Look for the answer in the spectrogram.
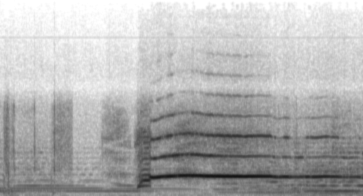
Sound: Julia screams

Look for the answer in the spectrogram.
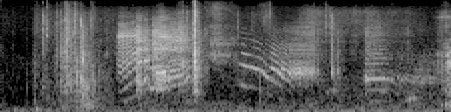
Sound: door creaking

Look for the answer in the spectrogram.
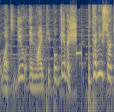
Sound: beep

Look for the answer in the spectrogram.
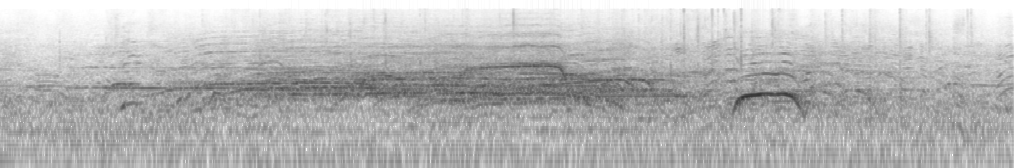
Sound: crowd cheering

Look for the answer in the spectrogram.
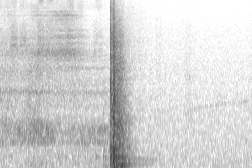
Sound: ghostly whispering; door slam

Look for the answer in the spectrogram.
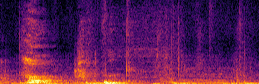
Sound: gasps

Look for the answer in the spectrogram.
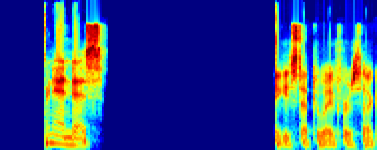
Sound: silence

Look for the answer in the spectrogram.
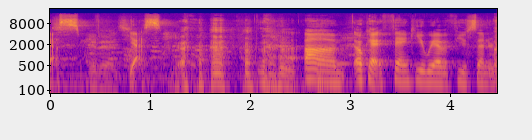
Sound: audience laughing

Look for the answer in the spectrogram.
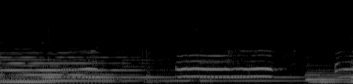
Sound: baby cooing

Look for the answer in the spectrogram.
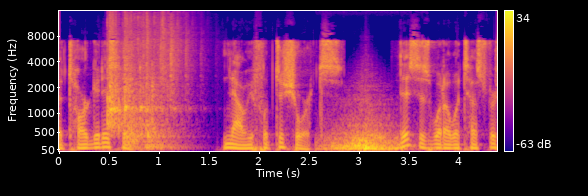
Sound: pins rattling

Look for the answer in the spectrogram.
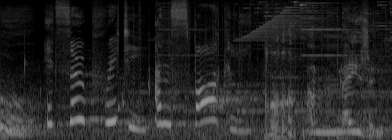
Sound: snorts

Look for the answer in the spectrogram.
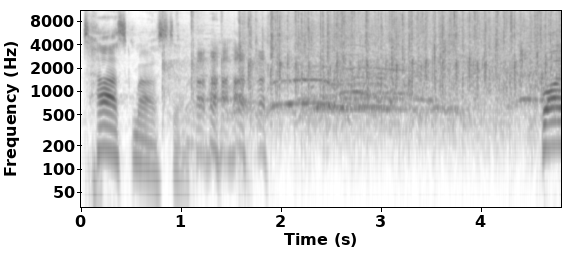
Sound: laughter, cheering, applause

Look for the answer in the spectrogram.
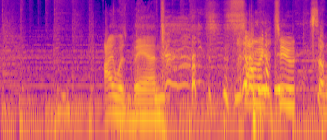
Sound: laughs

